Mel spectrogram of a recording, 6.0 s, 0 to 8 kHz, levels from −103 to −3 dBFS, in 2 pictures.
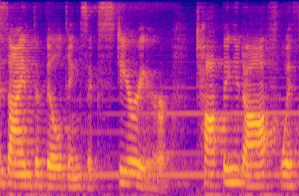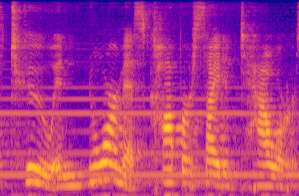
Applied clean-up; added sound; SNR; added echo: none; Wind instrument, woodwind instrument; 17 dB; reverberation time 1.6 s.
